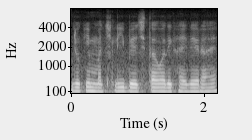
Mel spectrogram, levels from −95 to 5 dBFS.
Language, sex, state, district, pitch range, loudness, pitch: Hindi, male, Chhattisgarh, Balrampur, 125-130 Hz, -15 LUFS, 130 Hz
